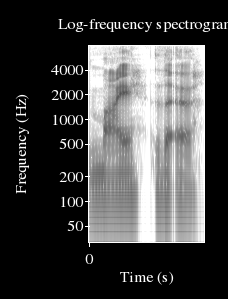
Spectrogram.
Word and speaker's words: mither: is pronounced Altringham, and what I thought was mither apparently was pronounced my-the. So yes, apologies.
